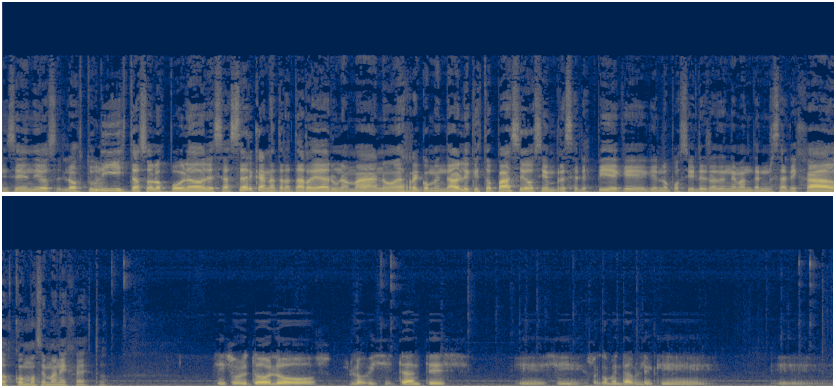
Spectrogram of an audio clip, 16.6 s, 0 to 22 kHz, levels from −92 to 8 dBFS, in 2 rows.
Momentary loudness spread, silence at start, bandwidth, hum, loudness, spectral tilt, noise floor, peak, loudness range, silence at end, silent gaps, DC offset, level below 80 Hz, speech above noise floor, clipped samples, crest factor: 15 LU; 0 s; 16 kHz; none; -21 LUFS; -5.5 dB/octave; -43 dBFS; -2 dBFS; 7 LU; 0 s; none; under 0.1%; -42 dBFS; 22 dB; under 0.1%; 20 dB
